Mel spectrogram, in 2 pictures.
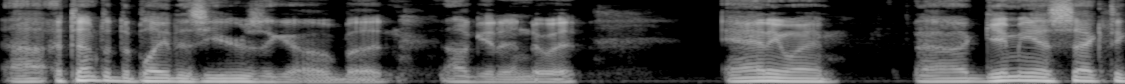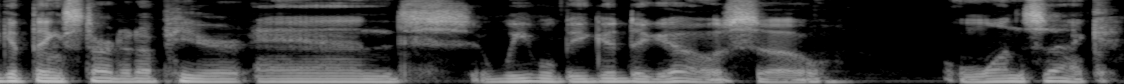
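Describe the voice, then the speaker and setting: Casting: male game streamer, lowish voice, offhand and rambling, recorded close and dry. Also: fairly even intonation, a little slow, fairly bright tone, dry recording. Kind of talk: casual, rambling livestream chat.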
